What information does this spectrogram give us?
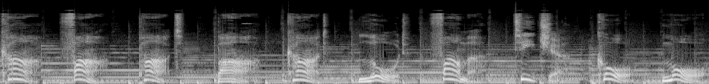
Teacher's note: La différence principale c'est que la lettre R chez les Britanniques ne se prononce pas quand elle suit une voyelle tandis qu'elle est toujours prononcée chez les Américains quelle que soit sa place dans un mot. La lettre R britannique, si elle n'est pas au début d'une phrase ou fait partie d'un groupe de consonnes, elle ne se prononce pas mais plutôt permet de tirer la voyelle précédente à la lettre.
